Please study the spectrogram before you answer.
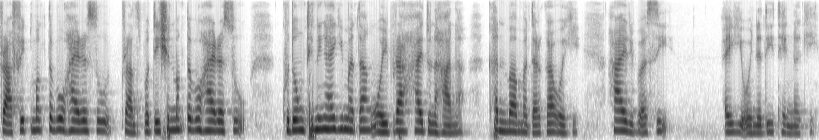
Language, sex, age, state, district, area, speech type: Manipuri, female, 30-45, Manipur, Imphal West, urban, spontaneous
